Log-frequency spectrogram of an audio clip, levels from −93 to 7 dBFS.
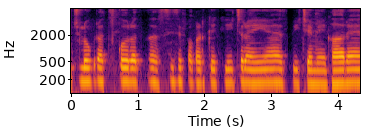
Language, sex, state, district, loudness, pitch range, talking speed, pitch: Hindi, female, Chhattisgarh, Raipur, -18 LUFS, 170-180 Hz, 235 wpm, 170 Hz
